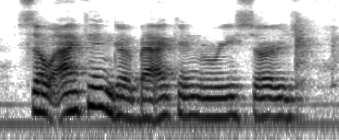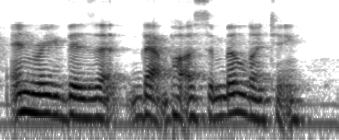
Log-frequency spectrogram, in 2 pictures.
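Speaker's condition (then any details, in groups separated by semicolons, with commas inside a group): ALS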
